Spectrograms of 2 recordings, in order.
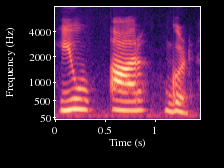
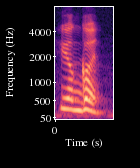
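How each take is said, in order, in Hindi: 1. हर शब्द पूरा और अलग-अलग बोला जाता है। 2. पहले दो शब्द आपस में जुड़कर, छोटे रूप में बोले जाते हैं। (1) "आपको पूरा ऐसे नहीं बोला है" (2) "सिंपली यू कैन से"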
